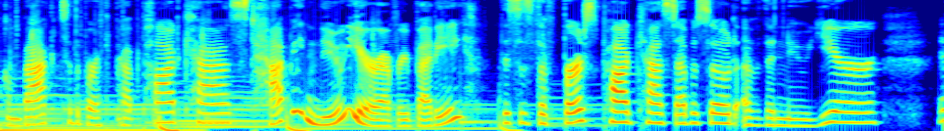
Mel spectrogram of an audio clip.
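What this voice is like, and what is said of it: Congested, sick-sounding voice. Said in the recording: “we've been sick literally since the day after Christmas ... You could probably still hear it in my voice. I'm still blowing my nose.”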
